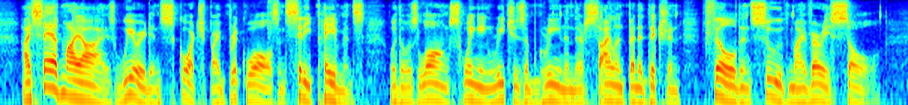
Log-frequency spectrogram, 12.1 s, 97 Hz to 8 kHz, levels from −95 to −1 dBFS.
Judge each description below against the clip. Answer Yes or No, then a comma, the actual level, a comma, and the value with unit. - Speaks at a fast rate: No, average, 150 wpm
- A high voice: No, low, 105 Hz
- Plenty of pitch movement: No, average, 4.2 semitones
